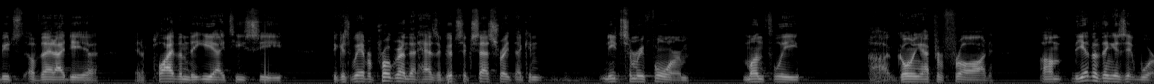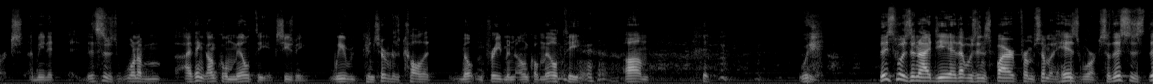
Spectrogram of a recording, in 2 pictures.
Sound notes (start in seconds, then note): 17.1 laughter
